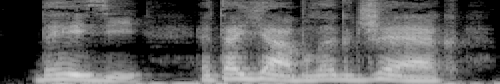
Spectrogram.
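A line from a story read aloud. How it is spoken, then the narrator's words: Hoarse, coughing, spluttering. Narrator (Russian): прохрипела я, кашляя и брызгая слюной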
